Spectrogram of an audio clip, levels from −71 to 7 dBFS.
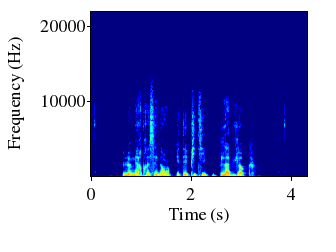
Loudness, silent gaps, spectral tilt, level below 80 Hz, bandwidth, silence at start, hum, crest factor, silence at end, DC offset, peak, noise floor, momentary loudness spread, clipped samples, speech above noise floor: -22 LUFS; none; -7.5 dB/octave; -44 dBFS; 12 kHz; 0.65 s; none; 20 dB; 1.1 s; under 0.1%; -4 dBFS; -63 dBFS; 9 LU; under 0.1%; 42 dB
